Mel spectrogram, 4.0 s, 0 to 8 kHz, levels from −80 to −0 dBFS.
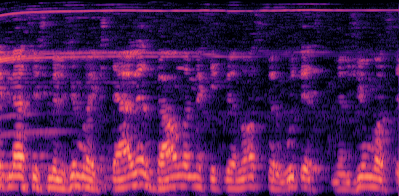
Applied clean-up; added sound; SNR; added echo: classical method WPE with log-MMSE.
